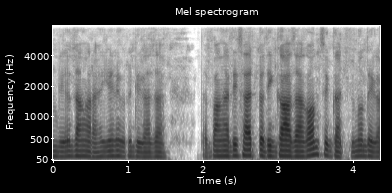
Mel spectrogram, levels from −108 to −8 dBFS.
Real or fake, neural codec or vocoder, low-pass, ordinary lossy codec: fake; codec, 16 kHz, 4.8 kbps, FACodec; none; none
